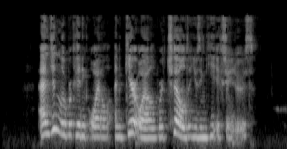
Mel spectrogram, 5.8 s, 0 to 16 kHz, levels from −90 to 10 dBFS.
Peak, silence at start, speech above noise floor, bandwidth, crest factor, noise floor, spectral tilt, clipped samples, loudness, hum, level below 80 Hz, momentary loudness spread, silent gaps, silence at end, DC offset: -4 dBFS; 0.75 s; 52 dB; 11.5 kHz; 20 dB; -75 dBFS; -3.5 dB/octave; under 0.1%; -23 LUFS; none; -68 dBFS; 13 LU; none; 0.7 s; under 0.1%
